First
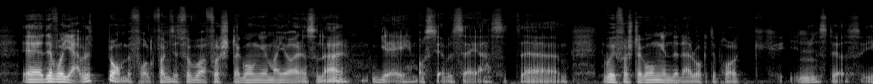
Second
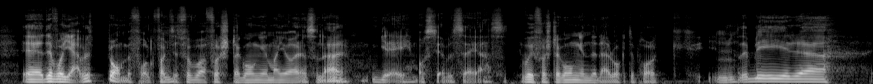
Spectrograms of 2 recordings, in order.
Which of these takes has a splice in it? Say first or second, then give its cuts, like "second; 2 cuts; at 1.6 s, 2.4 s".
second; 2 cuts; at 5.1 s, 7.4 s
